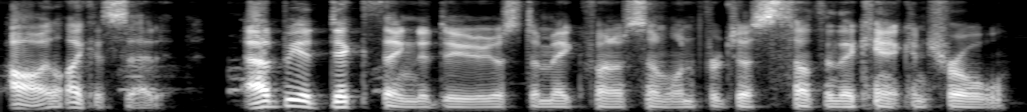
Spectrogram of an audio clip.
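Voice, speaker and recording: A man leading a casual group chat in a halting, rambling way. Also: a bass voice, sing-song, fairly bright tone, dry recording, clean studio sound. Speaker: leads the group conversation.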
